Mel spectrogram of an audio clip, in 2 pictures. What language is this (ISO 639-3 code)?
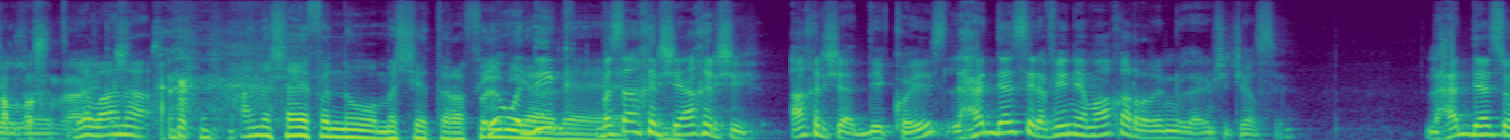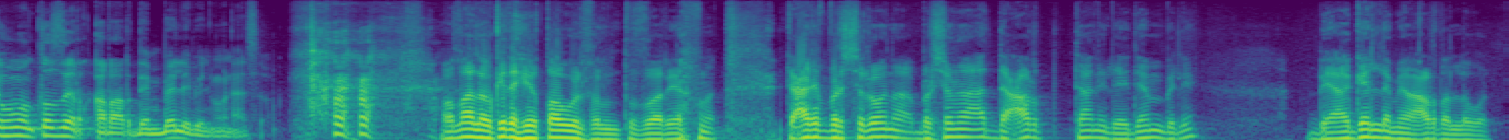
ara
